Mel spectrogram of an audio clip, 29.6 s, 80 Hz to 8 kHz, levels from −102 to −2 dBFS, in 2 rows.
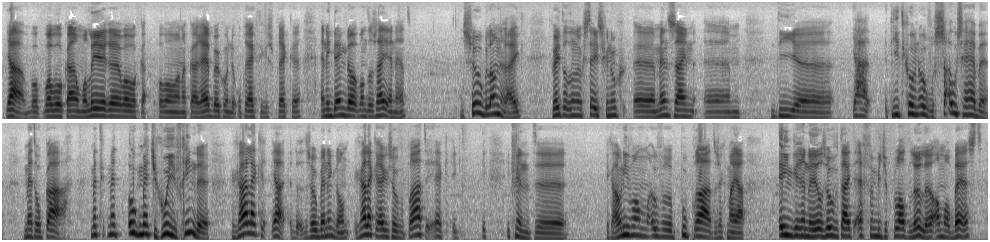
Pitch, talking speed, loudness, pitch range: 165 Hz, 205 wpm, -16 LUFS, 135-190 Hz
